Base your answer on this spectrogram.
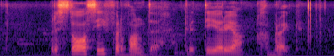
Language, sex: Afrikaans, male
